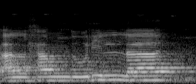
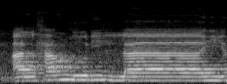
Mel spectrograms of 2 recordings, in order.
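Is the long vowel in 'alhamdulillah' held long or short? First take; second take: short; long. First: The long vowel is held for only two beats. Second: The long vowel is stretched well beyond two beats. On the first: The speaker calls it right. "untuk menjadikan dua ketukan hanya dikalikan dua, maka alhamdulillah cukup" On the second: The speaker calls it wrong. "walaupun matnya di situ hanya dua ketukan, dia dibaca panjang"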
